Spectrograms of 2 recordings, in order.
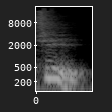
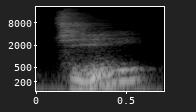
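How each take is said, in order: First: The syllable is said plainly, without a tone. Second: The syllable is said with a Chinese tone contour. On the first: "그냥 처음에 우리가 말할 때 취" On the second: "성조 넣으면 취"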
